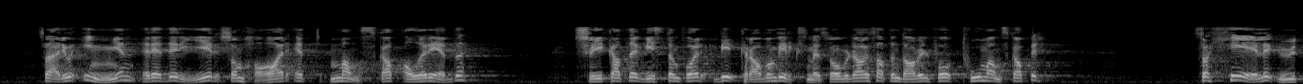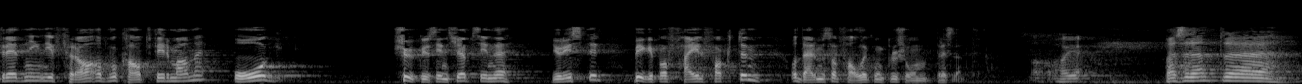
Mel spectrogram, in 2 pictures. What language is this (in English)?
Norwegian Bokmål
